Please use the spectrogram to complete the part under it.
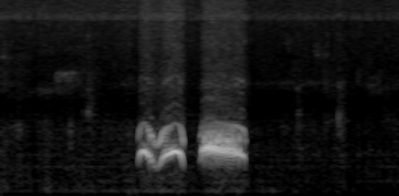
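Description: A bird calls nearby with two short, clear whistling notes.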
